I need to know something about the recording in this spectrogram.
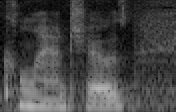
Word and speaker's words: kalanchoe: This plant is called a Kalanchoe blossfeldiana, and it is related to several other kalanchoes, also sometimes pronounced kalanchos, that make excellent succulent houseplants.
